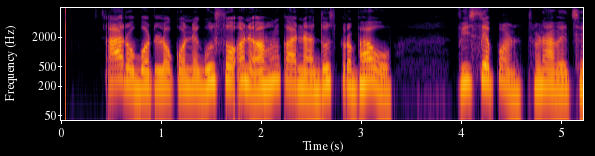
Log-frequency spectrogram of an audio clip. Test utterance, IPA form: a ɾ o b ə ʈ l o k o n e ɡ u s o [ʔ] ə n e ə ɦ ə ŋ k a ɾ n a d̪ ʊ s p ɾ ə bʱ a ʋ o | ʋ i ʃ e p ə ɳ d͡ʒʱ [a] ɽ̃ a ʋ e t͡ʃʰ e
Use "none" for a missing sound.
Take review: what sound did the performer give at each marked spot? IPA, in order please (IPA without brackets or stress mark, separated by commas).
ʔ, ə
